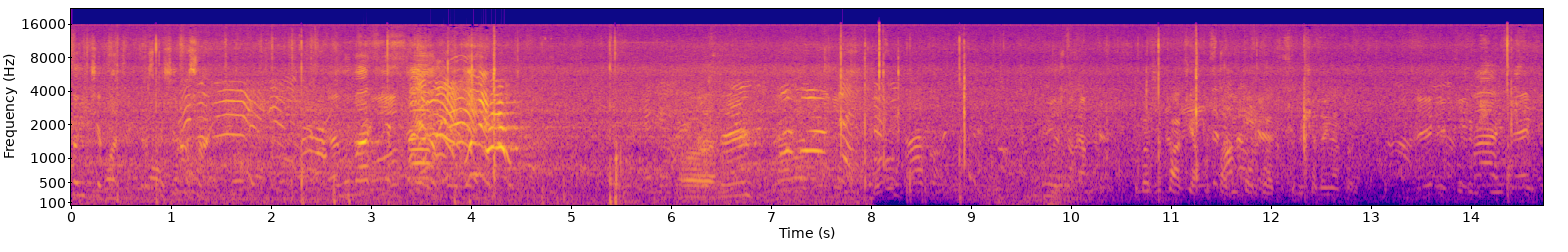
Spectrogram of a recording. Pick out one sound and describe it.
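Children shout and call out excitedly outdoors.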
